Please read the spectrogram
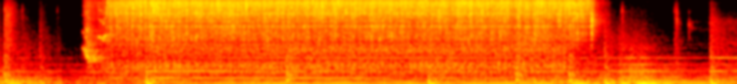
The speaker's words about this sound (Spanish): a la vista de cómo ha salido el agua, no sé, la veo un poquito con color, un poquito quizás tirando hacia turbia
